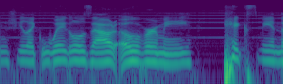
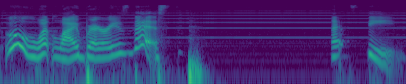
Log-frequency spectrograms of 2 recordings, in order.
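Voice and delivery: curious high voice; 6 semitones higher than usual. Retold or imitated. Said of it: "I was like".

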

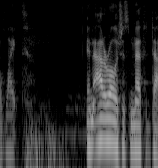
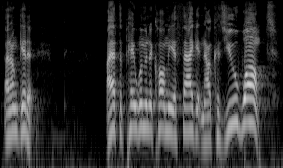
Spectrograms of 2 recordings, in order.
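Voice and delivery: normal talking voice

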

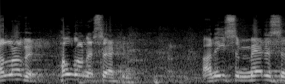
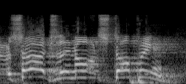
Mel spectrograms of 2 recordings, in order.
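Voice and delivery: mock police shout; 9 semitones higher, slower than usual. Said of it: "They're like".

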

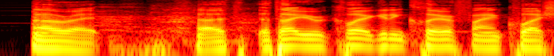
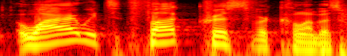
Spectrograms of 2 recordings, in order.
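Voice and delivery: ordinary talk, nothing marked

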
